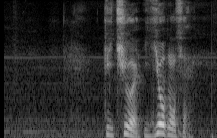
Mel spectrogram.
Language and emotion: Russian, angry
